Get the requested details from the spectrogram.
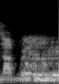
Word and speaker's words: Gnabry: Gnabry.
